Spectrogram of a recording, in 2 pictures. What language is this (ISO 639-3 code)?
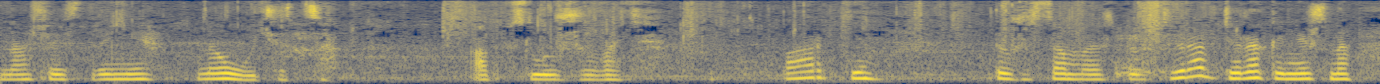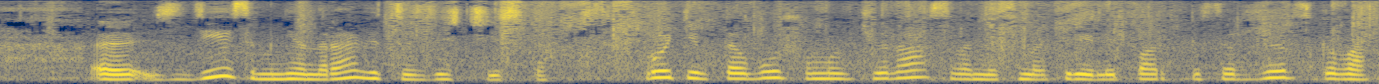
rus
